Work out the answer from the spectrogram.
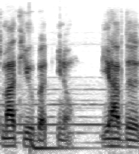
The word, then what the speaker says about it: Mathieu: Now, Mathieu is what you pronounce Matthew, but you have the name written in the title.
